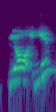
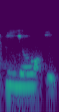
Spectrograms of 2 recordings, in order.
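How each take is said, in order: First: "byoin" with byo as one syllable; contracted. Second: "B O E" as bi-yo-in, bi on its own; separate syllables. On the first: Teacher warning learners about hospital, "byoin" contracted. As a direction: keep byo unsplit in "byoin". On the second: Teacher warning learners about salon, "B O E" uncontracted. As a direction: split "B O E" into bi, yo, in. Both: Shown as a demonstration. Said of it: "please be careful when saying".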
